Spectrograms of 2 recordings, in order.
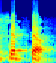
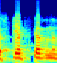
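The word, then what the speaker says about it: sceptre: செங்கோல் அதே செப்டர் அதாவது இது பார்த்தா ஸ்கெப்டர்னு சொல்ற மாதிரி இருக்கு இது ஸ்கெப்டிக் இந்த இடத்துல செப்டர் அப்ப எப்படி அதை கண்டுபிடிக்கிறது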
